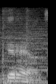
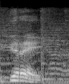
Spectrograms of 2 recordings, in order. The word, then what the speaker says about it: Пирей: Это пригород Пиреус, или Пирей, так как окончание в греческом языке обычно не произносится.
